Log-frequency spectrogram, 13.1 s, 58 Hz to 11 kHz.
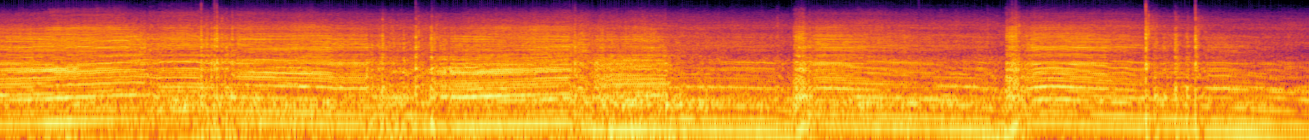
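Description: A 450SR motorcycle with a new exhaust canister idles and revs loudly and close, a steady rumbling drone with rising and falling revs and a few sharp pops, no talking.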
